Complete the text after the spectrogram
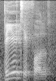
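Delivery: "beautiful" stressed on BEAU, falling after; "beautiful" as BEAU-ti-ful, a careful word demo; stress on first syllable. Shown as a demonstration. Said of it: "At the beginning".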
